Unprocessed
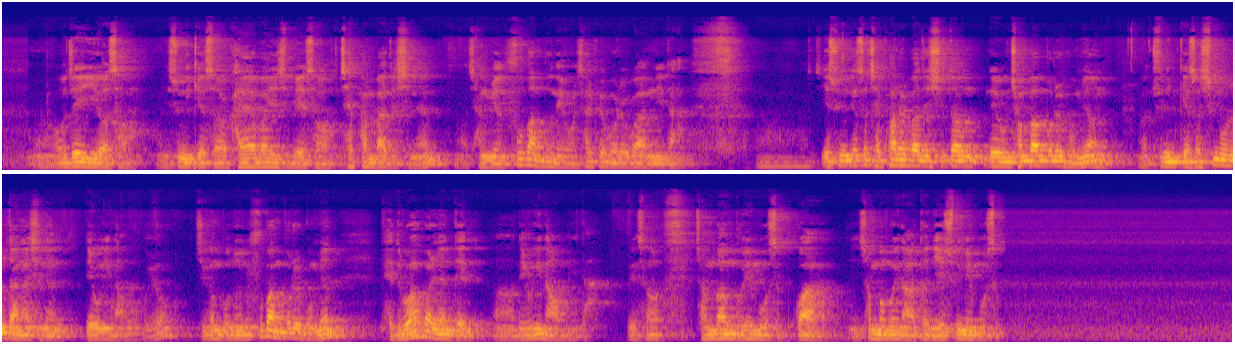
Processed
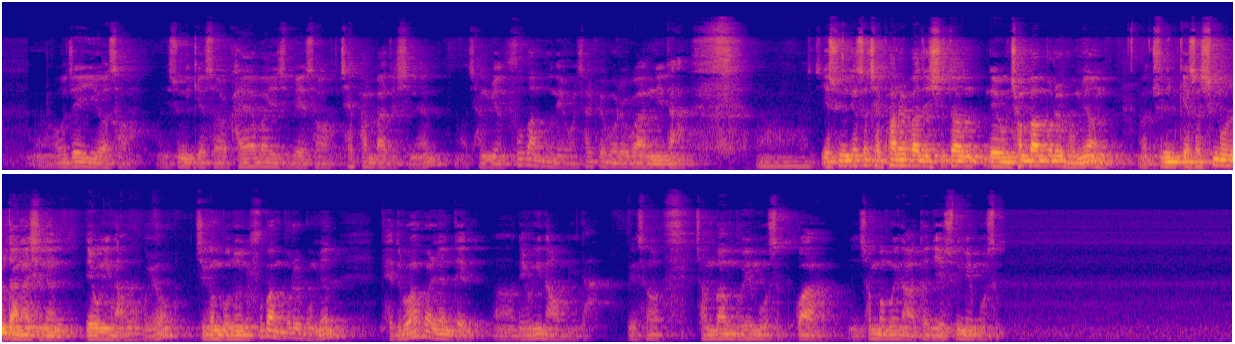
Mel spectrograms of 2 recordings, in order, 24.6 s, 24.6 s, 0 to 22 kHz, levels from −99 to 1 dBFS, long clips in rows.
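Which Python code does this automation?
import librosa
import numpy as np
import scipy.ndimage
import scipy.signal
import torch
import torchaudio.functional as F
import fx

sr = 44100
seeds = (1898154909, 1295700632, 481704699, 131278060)

y = fx.gain(x, sr, db=fx.line((5.92, -15.0), (6.81, -5.0), (14.6, -5.0), (15.08, -13.0)))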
